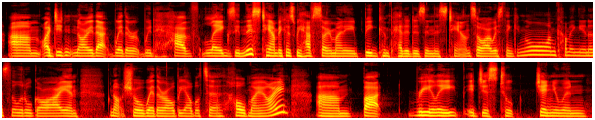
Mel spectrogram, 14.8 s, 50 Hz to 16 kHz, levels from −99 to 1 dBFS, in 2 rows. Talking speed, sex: 215 wpm, female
